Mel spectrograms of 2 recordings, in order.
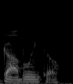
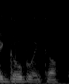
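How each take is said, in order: First: Goblinko with a short "ah" in the first syllable; correct pronunciation. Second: Goblinko with a long "oh" in the first syllable; habitual mispronunciation. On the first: Host correcting a viewer's name, Goblinko starting with "gob". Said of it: "It's actually pronounced Goblinko". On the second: Host admitting his habit, Goblinko starting with "go". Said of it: "I always say Goblinko". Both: Shown as a demonstration.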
